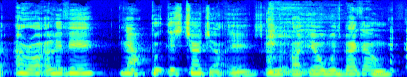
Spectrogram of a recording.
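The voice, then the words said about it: Poor put-on English accent. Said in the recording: “who came from England and was like ... That was a terrible impression.”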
